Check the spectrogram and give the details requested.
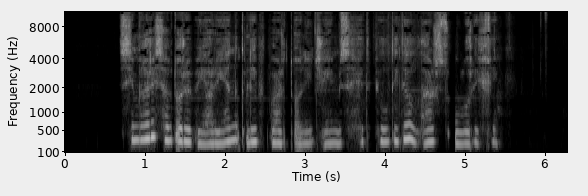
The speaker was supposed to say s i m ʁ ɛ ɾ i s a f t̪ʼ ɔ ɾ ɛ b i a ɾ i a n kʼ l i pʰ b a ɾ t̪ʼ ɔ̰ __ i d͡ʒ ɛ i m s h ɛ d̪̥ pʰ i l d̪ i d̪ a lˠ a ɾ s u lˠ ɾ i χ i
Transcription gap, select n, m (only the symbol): n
